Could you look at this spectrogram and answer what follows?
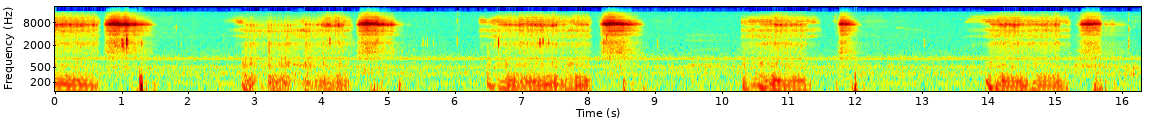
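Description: Loud, rattling snores with whistling, hissing breaths between them, about 17 a minute with a somewhat uneven rhythm. Snoring during sleep.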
